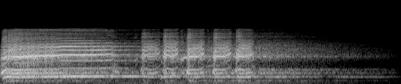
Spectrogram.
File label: vox tusken echo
